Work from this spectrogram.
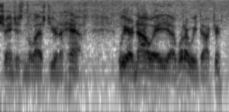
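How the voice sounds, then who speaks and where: A man with a fairly low pitch speaks at a very fast pace, noticeable background noise running under him. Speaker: radio DJ and co-host. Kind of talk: radio station morning banter. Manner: casual, joking.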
